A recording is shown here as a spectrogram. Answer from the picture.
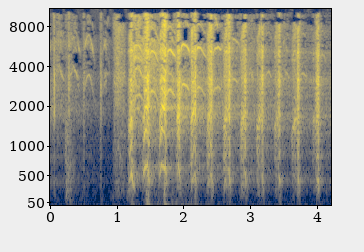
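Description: High-pitched laughter, a fast run of 'ha-ha-ha' pulses, about five or six a second, starting about a second in after a brief softer chuckle.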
